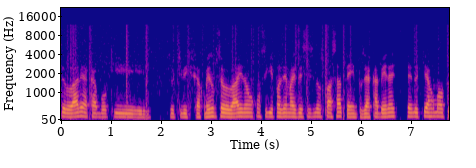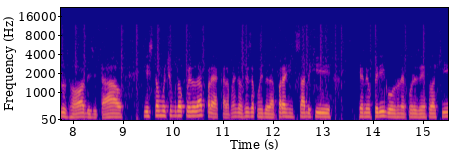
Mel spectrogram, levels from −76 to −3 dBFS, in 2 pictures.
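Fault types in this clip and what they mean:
Overdone noise removal: the denoiser was pushed too hard, so any frequency band sitting near its noise estimate gets slammed down or cut, taking quiet bits of the speech with it. Across the whole clip the background drops and breaks up into twinkly specks.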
